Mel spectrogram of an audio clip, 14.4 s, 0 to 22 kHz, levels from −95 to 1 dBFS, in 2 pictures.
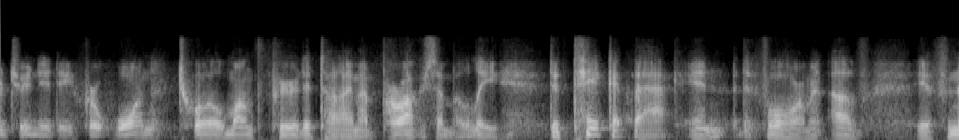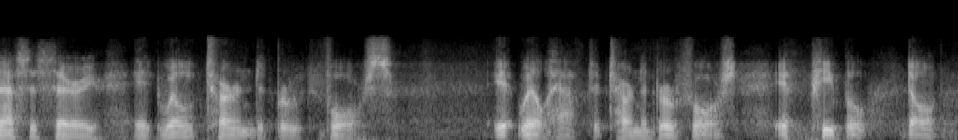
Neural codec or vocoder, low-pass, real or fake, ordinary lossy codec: codec, 16 kHz in and 24 kHz out, 0.4 kbps, LongCat-Audio-Codec, fine tuned four codebook decoder; 7.2 kHz; fake; Opus, 24 kbps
